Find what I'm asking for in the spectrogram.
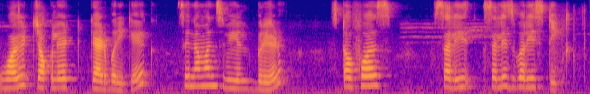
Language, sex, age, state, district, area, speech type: Marathi, female, 45-60, Maharashtra, Kolhapur, rural, spontaneous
